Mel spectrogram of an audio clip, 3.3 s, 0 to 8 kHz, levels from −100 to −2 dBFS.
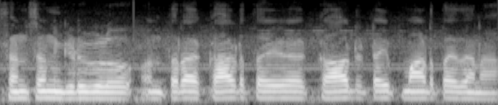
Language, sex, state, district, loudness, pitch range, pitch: Kannada, male, Karnataka, Raichur, -15 LUFS, 135-145 Hz, 140 Hz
